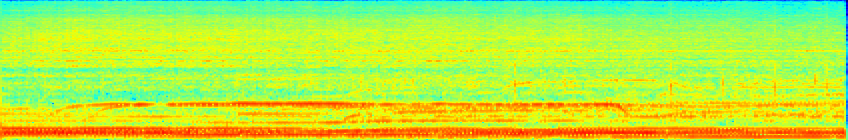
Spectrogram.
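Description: Live rock band of acoustic guitar, lap-held steel guitar, keyboard and drums holding long sustained chords, with high notes sliding up and down in pitch and shouting over the music.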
